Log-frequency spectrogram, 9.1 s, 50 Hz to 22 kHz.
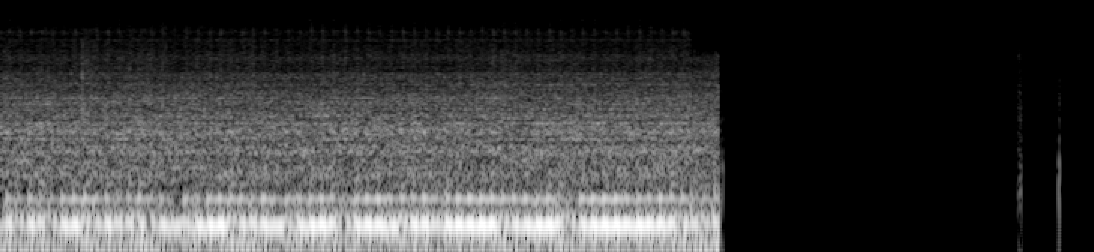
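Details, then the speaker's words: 2021 Royal Enfield Himalayan Euro5, 6,000 km, after oil pump drive chain rattle fix: steady low single-cylinder thump at idle, minimal lower-right engine noise, then shut off; normal quiet idle. "nice and quiet well as quiet as it's going to be quiet as it's been since I've having the bike"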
